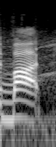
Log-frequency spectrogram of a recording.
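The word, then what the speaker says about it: baht: This is the This is um Thai bat. It's called Thai bat. Mhm. And bot is spelled B A H T.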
